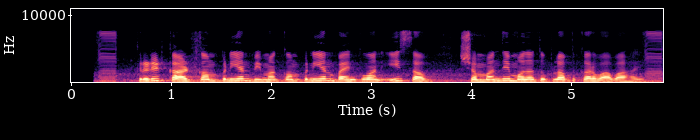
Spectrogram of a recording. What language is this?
Magahi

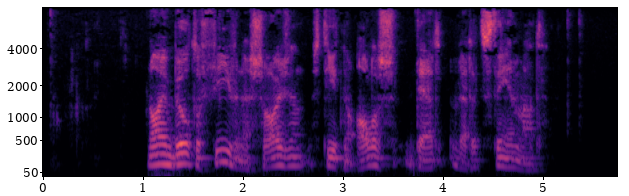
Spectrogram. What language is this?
Western Frisian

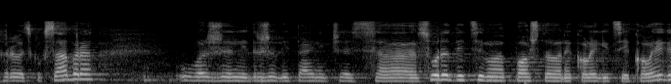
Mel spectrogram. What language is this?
Croatian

